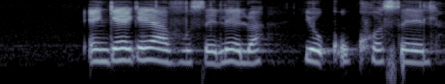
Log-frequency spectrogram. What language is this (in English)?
Zulu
